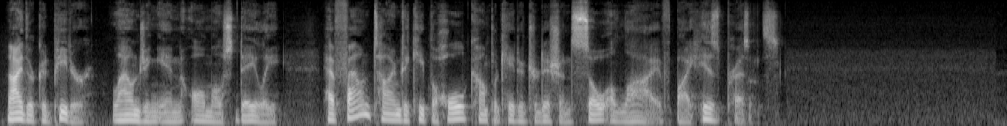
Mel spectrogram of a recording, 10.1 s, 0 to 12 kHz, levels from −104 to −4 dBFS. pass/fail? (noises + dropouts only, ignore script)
pass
